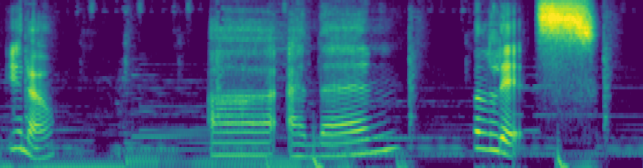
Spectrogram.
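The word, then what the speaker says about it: Blitzø: know uh and then Blitz the O is silent this is Blitz he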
